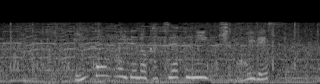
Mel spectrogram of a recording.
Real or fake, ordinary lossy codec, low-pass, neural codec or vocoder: real; Opus, 32 kbps; 7.2 kHz; none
